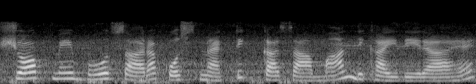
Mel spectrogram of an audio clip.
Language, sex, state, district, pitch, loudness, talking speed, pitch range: Hindi, female, Punjab, Pathankot, 220 Hz, -17 LUFS, 140 wpm, 185-270 Hz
